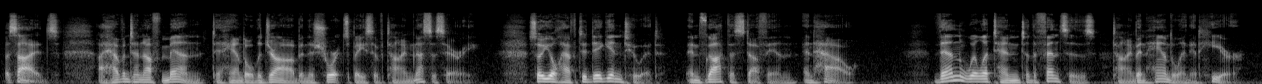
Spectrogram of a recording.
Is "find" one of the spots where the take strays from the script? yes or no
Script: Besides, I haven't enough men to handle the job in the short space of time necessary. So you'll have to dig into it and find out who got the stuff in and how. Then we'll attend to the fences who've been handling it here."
yes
